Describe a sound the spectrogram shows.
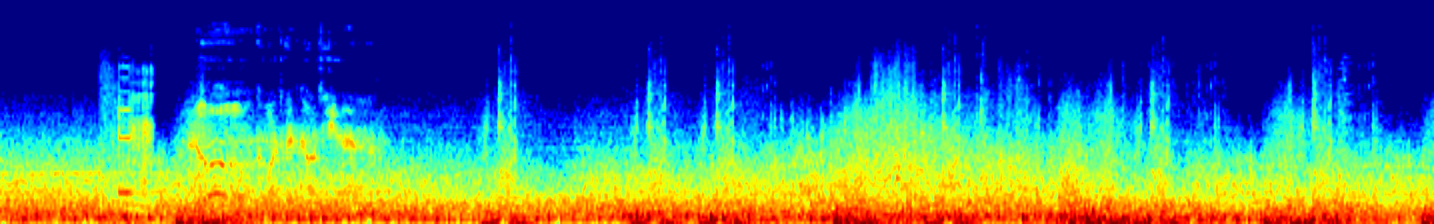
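A ship's engines rumble low and steady.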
